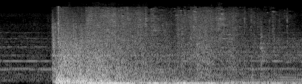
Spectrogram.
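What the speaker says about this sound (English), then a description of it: "The explosion seriously injured the assistant and blew out the hearing of Dr. McConnell" Mail bomb blast in a documentary reenactment: a sudden loud boom after half a second of quiet room tone, followed by a dense, rumbling roar of debris that slowly tails off.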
